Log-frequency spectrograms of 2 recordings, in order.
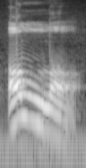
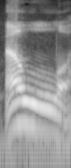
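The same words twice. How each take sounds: First: The first vowel sounds thick, like o. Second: The first vowel sounds thin, like a. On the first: The speaker calls it wrong. "jangan sebut Allah" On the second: The speaker calls it right. "A, kita baca Allah"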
